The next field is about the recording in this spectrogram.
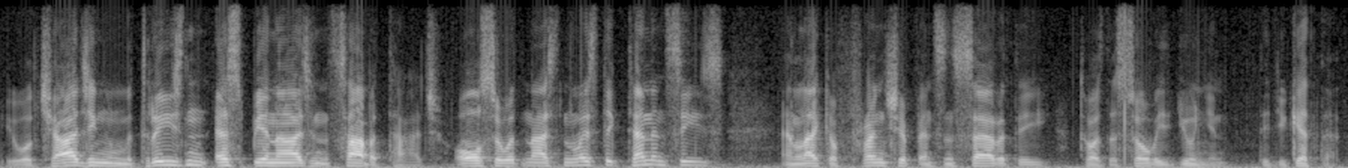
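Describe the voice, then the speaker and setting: An actor playing a cold, imperious communist police boss in an old-time radio drama, curt and commanding. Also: male voice, medium pitch, animated, brisk, a bit bright, natural voice.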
